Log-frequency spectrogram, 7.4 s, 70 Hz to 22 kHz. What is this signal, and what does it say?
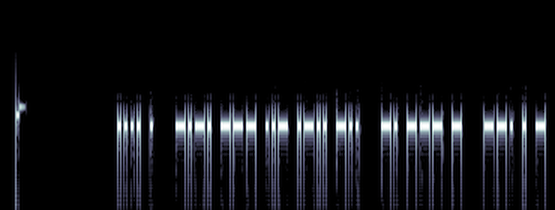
Morse code, heard as a keyed tone, about 28 wpm, 700 Hz. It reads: HE COULD NOT GET
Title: Sentences from Top 1000 Words - Review Part 5 - 28wpm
